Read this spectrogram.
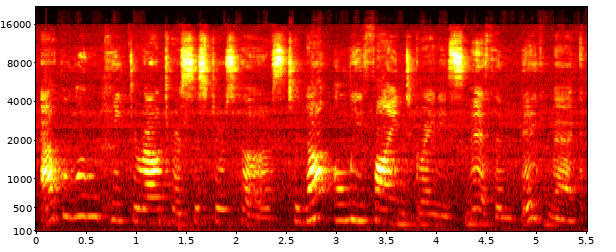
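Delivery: ordinary delivery, nothing marked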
